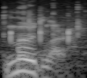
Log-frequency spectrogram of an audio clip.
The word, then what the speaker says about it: Muthler: And he was giving me the history of it's spelled Muthler, but it's pronounced Moodler.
